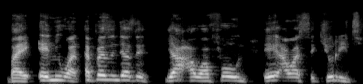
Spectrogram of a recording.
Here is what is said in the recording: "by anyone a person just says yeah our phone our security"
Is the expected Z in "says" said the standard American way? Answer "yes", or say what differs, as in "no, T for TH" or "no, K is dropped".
no, Z is dropped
